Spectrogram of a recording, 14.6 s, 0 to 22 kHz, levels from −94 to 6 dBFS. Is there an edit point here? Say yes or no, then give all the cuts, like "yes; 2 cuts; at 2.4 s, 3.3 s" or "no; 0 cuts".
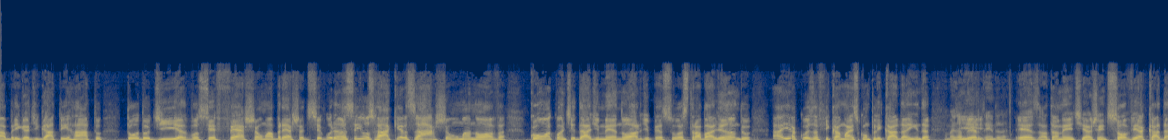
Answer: no; 0 cuts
